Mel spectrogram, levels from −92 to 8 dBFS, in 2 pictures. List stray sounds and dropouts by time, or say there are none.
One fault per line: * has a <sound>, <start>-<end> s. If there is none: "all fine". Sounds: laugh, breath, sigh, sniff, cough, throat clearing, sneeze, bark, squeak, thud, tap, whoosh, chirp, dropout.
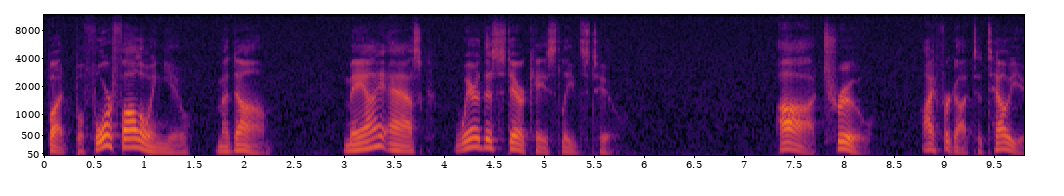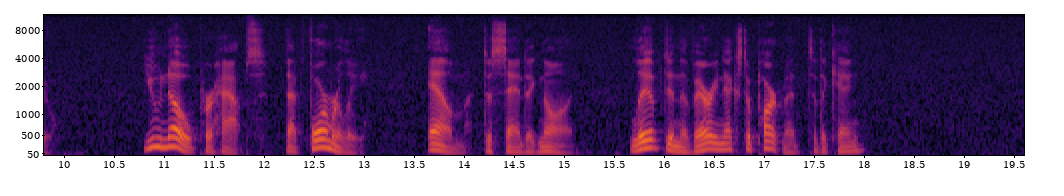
all fine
